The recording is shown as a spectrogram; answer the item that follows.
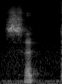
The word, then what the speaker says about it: Szeto: How would you guys pronounce this? S-Z-E-T-O. – Probably pretty close to that. A little, just kind of a flip on the end of the S, probably. Seto. – A little bit more Z.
